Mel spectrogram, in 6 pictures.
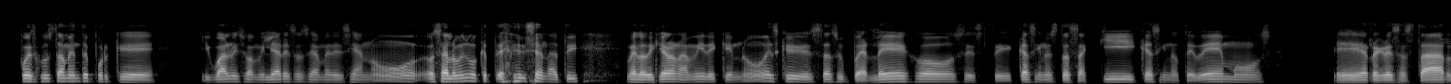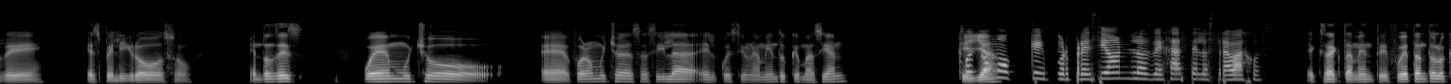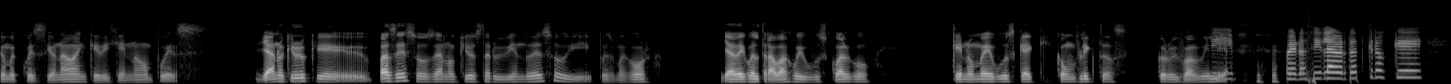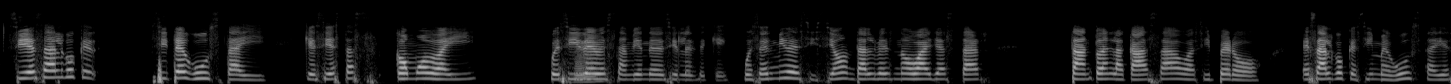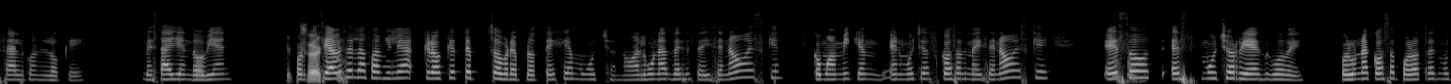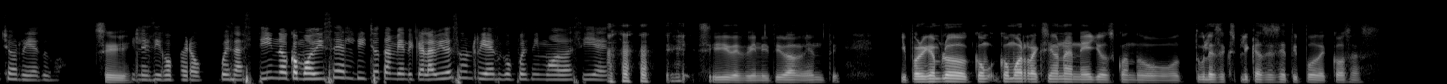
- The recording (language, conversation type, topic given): Spanish, unstructured, ¿Cómo reaccionas si un familiar no respeta tus decisiones?
- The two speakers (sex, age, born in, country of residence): female, 30-34, Mexico, Mexico; male, 35-39, Mexico, Mexico
- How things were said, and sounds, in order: laughing while speaking: "dicen"; other background noise; chuckle; chuckle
